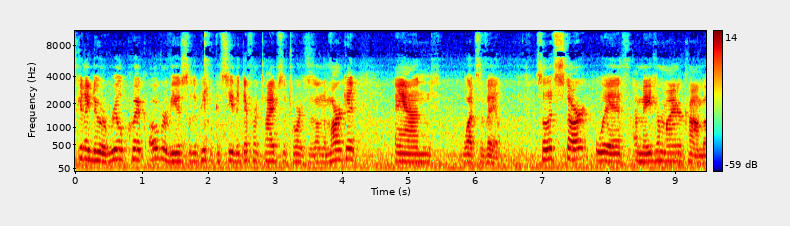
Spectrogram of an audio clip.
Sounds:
speech

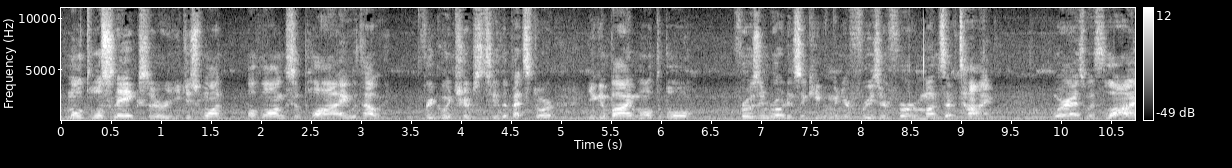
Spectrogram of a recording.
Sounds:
speech
inside a small room

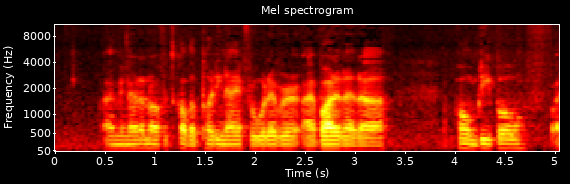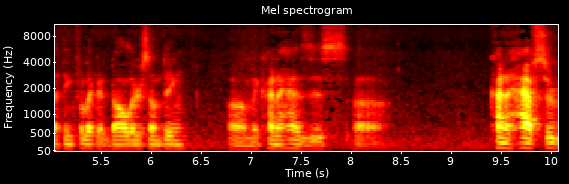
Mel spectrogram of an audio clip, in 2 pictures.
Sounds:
speech

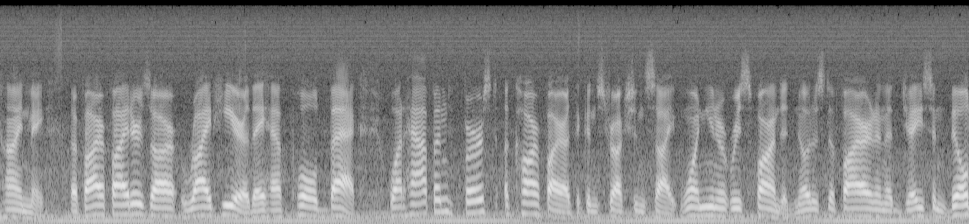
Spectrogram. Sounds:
speech

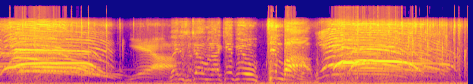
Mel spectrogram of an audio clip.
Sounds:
speech

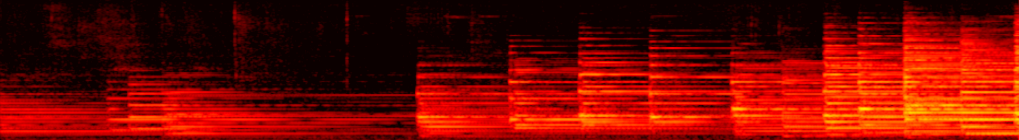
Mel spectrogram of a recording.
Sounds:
music

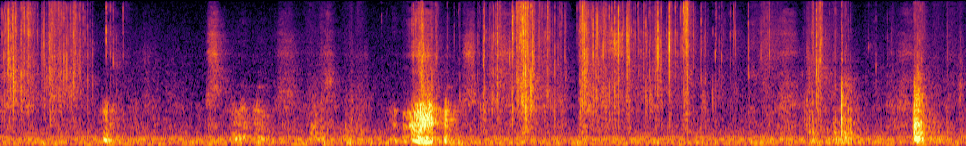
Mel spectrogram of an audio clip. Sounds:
pets

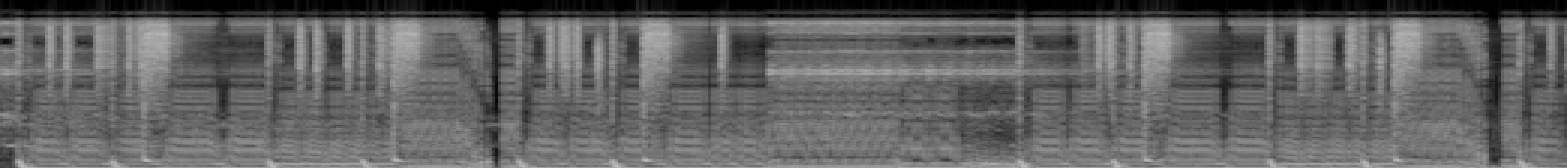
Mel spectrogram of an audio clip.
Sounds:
electronic music
music
dubstep

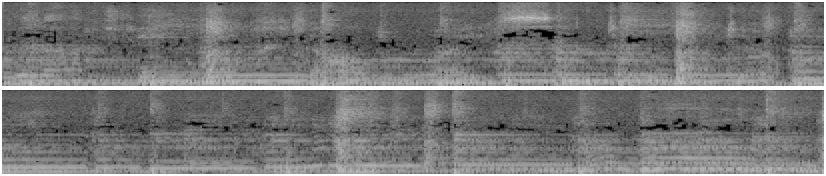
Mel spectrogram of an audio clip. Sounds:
music

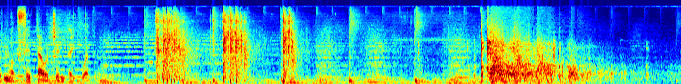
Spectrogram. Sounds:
machine gun shooting
speech
machine gun
music

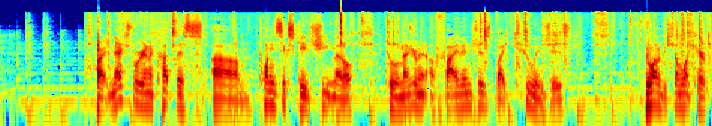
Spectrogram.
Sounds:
speech

